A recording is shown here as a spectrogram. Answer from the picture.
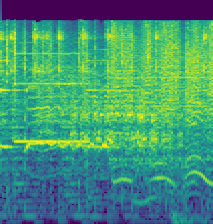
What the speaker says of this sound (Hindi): ये घोड़ा है?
